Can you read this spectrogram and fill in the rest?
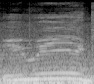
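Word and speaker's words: Uig: Wig. That's how you say it.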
